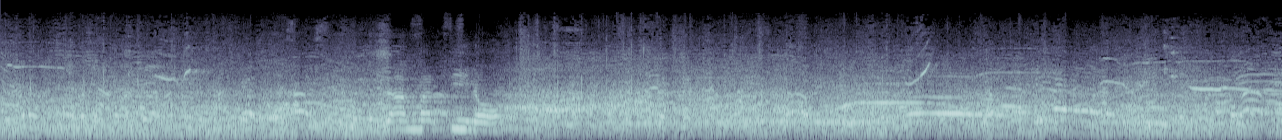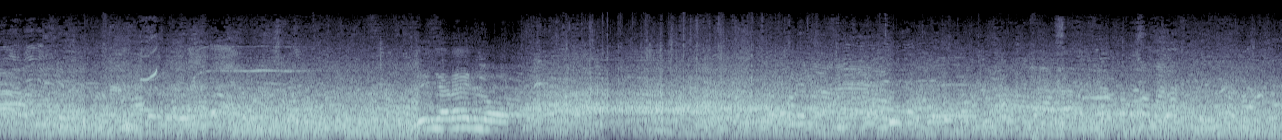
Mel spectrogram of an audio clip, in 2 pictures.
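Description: A large outdoor crowd chatters and calls out in a steady, busy murmur.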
